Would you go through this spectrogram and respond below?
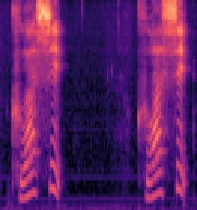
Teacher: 读成可哇西，可哇西，三调，低，高高，低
